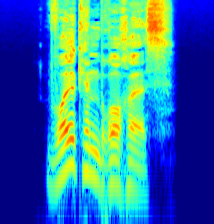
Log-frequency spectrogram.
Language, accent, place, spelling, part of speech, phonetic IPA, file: German, Germany, Berlin, Wolkenbruches, noun, [ˈvɔlkn̩ˌbʁʊxəs], De-Wolkenbruches.ogg
- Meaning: genitive singular of Wolkenbruch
